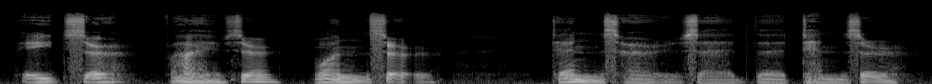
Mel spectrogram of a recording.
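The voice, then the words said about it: Sings in a broken voice. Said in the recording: “He sang in a broken voice”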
